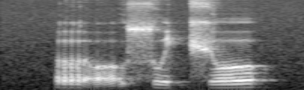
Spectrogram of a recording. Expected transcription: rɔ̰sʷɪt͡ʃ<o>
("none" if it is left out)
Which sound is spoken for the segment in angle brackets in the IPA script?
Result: o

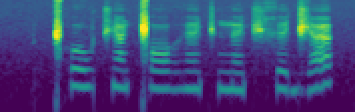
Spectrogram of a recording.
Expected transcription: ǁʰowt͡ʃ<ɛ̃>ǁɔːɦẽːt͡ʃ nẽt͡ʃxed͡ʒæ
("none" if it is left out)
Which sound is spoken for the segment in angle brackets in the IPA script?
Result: æ̃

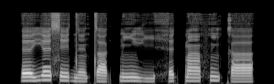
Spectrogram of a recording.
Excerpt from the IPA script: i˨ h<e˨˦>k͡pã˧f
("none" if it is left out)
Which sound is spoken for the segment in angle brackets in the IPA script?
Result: ɛ˨˦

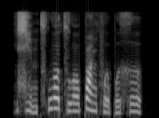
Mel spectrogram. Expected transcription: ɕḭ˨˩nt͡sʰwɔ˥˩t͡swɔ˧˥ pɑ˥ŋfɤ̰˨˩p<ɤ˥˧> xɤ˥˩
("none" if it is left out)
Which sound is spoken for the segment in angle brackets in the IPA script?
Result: ɤ˥˧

